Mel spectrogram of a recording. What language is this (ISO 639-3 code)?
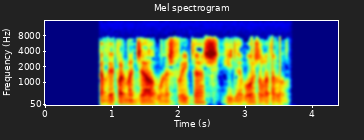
cat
